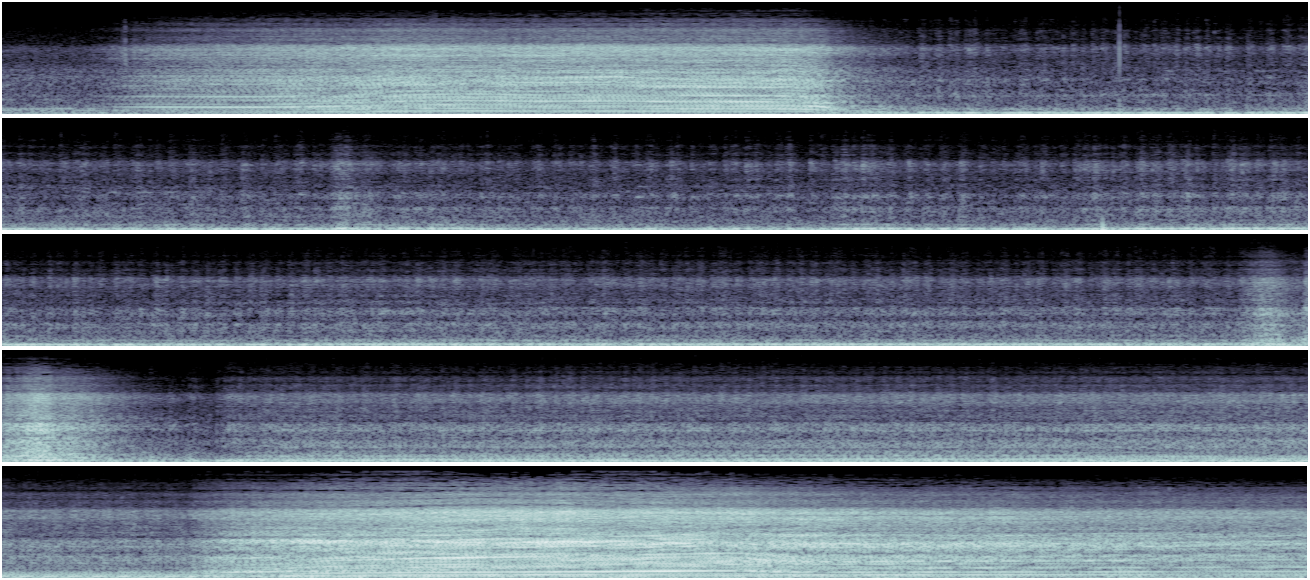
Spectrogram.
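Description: Drag race cars accelerating hard down the strip, the engine pitch climbing as each car pulls away. The first run cuts off abruptly after about four seconds. A steady low engine rumble follows, broken by a short loud burst about two-thirds of the way in, and another car launches with rising pitch near the end.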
